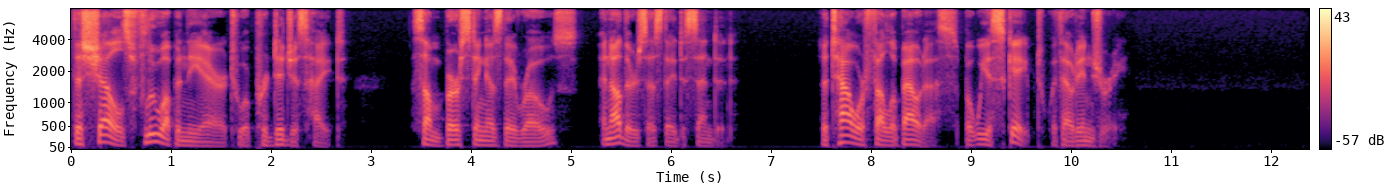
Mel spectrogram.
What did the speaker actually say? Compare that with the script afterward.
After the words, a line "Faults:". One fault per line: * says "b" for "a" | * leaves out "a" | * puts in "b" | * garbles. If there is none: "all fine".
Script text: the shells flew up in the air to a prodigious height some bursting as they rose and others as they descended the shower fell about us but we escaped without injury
the shells flew up in the air to a prodigious height some bursting as they rose and others as they descended the tower fell about us but we escaped without injury
Faults:
* says "tower" for "shower"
